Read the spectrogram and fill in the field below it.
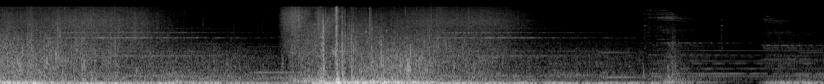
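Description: A Confringo blasting spell goes off in Hogwarts Legacy, a loud burst and roaring blast over a dense rumbling background that swells in the middle and fades toward the end.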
